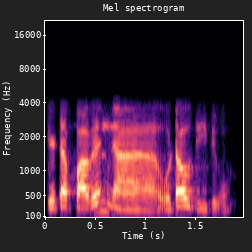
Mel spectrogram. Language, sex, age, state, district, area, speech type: Bengali, male, 18-30, West Bengal, Malda, rural, conversation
